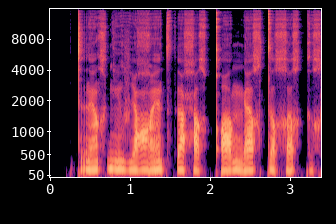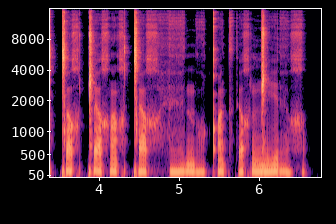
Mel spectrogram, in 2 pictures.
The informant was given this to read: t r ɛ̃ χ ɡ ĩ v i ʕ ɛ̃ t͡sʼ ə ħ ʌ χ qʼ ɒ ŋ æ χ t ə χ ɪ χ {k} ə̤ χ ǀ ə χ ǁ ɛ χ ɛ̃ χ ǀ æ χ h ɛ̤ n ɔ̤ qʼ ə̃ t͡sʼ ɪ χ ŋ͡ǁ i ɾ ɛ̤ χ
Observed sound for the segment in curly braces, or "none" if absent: k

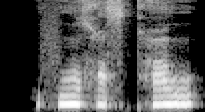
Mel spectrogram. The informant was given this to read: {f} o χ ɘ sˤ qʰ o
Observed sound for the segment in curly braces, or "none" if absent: f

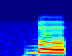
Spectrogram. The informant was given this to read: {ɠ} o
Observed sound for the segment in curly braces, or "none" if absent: ɠ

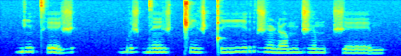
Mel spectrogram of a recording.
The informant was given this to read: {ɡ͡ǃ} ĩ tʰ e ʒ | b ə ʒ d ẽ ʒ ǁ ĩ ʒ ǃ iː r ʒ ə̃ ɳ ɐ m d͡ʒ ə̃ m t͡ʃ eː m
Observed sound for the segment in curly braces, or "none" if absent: ɡ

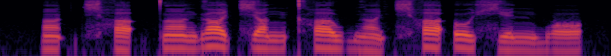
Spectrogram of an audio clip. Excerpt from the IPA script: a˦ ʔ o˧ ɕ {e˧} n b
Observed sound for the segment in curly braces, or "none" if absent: e˧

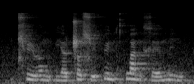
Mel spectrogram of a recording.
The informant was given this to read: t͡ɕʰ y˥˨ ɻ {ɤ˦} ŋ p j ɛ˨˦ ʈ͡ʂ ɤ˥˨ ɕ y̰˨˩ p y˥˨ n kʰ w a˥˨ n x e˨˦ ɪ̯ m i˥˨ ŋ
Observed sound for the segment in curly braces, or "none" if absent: ɤ˥˨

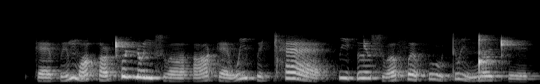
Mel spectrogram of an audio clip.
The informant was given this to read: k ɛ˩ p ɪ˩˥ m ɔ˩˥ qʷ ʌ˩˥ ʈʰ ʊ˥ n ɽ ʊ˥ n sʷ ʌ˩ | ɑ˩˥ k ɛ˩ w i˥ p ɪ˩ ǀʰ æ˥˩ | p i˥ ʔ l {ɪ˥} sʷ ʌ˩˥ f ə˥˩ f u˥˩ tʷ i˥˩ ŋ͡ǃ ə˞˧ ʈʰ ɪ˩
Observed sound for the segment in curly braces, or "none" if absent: ɪ˥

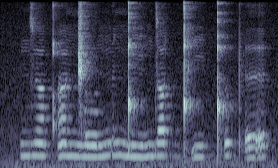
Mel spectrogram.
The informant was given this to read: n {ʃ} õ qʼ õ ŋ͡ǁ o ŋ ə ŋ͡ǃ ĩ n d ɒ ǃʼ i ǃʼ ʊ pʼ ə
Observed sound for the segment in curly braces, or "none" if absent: z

